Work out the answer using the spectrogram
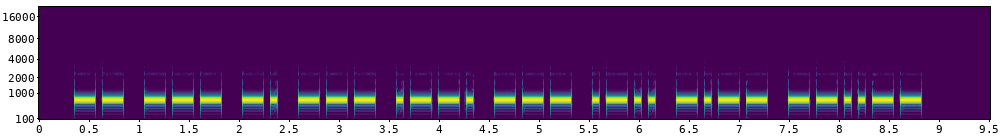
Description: Morse code, heard as a keyed tone, about 17 wpm, 700 Hz. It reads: MONOPOLY,
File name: Book One / 08-Chapter 8 - 17 WPM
